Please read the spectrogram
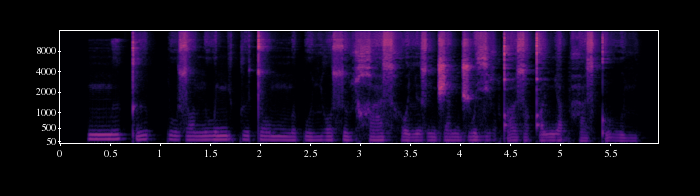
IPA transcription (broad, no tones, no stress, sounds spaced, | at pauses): mː ʉ kʼ ʉ pː u z ɔ n u nʲ u k ʉ t o mː ɵ p u ʎ o s u ʎ χ a z h o lʲ o z n d͡ʒ a n d͡ʒ u zʲ u ʎ qʼ ɵ z ɔ qʼ ɵ ɲ a b h a z kʼ u ʎ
